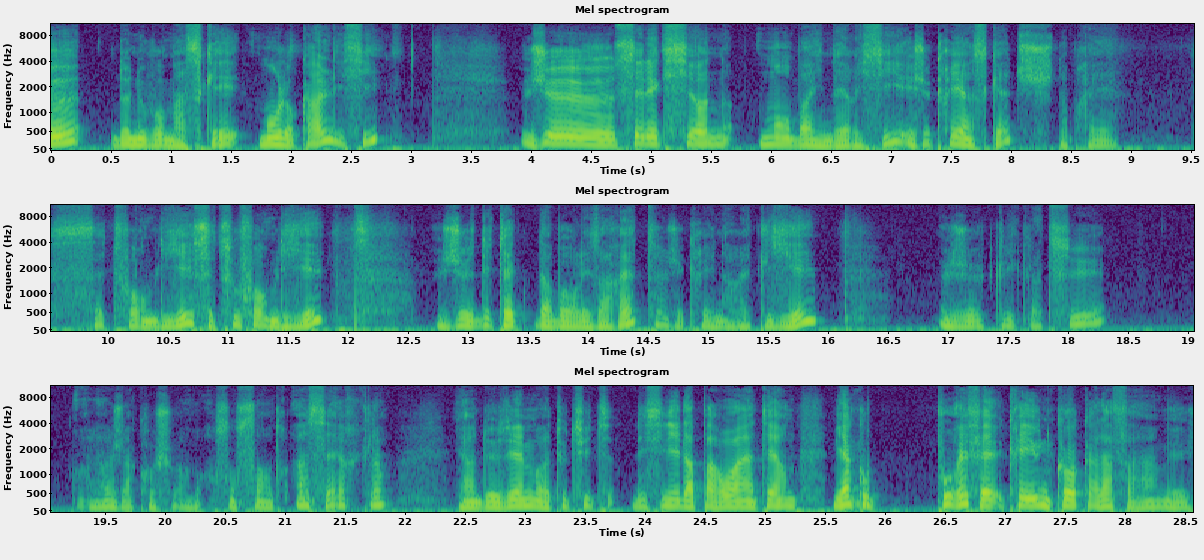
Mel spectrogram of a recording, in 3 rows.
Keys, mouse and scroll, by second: 0.0 scroll up 1, 1.1 click, 1.4 click, 1.9 space, 2.7 click, 3.7 click, 5.9 click, 7.5 click, 13.3 click, 14.9 click, 17.1 click, 19.4 click, 20.7 click, 22.8 click, 25.2 click.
